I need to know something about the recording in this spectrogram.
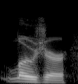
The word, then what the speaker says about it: Lozier: He also did one 2 years ago, I believe it was, for another Senate candidate, Carl Lozier, spelled like loser, but it's actually Lozier.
